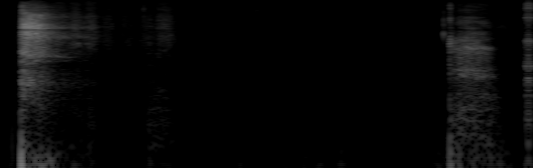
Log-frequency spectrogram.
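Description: A man sighs, a long breath out into a close microphone that fades over about a second, then near the end draws a short breath in.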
